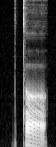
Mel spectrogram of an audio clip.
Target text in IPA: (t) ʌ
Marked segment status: correct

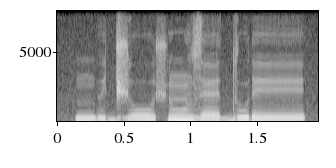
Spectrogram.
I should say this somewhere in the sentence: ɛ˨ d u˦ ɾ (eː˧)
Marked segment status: correct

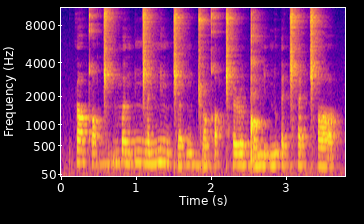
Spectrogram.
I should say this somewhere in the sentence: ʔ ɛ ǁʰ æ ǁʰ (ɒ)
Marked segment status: incorrect: ɑ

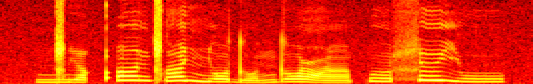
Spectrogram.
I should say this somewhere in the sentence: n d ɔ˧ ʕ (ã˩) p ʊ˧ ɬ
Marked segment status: correct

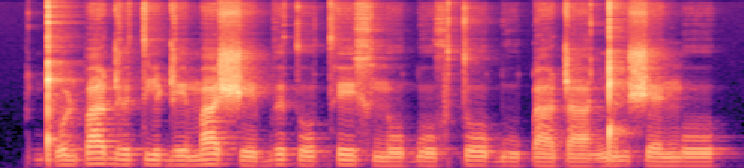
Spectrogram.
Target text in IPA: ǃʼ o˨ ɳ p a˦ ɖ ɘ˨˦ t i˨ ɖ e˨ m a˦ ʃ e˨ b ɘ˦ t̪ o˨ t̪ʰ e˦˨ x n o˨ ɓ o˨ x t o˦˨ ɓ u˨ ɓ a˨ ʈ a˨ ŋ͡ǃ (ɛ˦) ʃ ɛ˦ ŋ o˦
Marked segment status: incorrect: ɨ˦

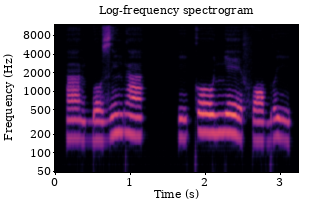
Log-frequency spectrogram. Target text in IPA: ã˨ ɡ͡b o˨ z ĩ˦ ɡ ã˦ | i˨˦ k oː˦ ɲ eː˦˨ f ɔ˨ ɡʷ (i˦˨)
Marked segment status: correct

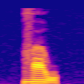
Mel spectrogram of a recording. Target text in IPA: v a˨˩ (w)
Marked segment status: correct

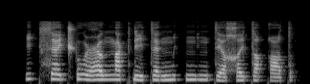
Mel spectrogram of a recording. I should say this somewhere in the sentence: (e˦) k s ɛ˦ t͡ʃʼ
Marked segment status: incorrect: i˦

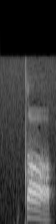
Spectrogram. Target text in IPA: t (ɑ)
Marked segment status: correct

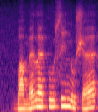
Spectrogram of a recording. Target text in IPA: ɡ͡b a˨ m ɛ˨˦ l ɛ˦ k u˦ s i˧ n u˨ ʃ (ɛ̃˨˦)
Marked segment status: incorrect: ɛ˨˦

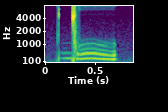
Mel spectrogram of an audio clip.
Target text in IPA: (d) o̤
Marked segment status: incorrect: ɡ͡ǀ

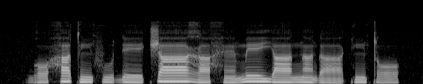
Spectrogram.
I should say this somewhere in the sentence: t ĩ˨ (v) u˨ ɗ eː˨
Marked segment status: incorrect: f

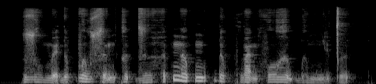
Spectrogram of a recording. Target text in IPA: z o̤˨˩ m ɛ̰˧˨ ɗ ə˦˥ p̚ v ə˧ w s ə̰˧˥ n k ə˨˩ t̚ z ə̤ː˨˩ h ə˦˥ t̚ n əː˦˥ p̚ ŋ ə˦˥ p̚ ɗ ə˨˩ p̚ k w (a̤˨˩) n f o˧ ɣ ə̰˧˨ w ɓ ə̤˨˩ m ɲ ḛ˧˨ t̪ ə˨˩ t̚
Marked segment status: incorrect: a̰˧˨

